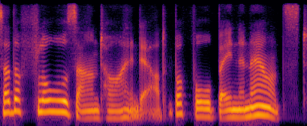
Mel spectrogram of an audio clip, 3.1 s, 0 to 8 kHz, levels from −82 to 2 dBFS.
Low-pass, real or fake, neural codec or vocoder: 7.2 kHz; fake; codec, 24 kHz, 0.9 kbps, WavTokenizer, large speech release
